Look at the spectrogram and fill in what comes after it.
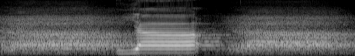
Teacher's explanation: زبان کا درمیان اور تالو کا درمیان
